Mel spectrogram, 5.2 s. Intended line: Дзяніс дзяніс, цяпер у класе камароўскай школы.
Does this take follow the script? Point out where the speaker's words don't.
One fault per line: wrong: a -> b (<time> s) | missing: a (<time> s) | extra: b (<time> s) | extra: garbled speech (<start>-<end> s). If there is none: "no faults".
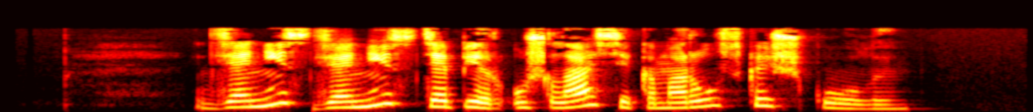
no faults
